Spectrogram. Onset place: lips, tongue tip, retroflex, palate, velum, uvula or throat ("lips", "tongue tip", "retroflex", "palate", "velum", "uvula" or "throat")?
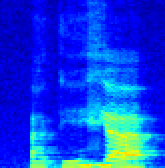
velum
